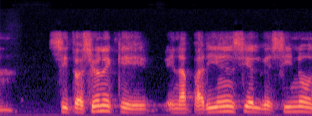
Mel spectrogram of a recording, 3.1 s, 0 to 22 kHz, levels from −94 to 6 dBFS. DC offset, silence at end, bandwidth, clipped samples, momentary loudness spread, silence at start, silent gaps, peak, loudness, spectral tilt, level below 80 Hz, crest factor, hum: under 0.1%; 0 s; 7.6 kHz; under 0.1%; 10 LU; 0 s; none; -2 dBFS; -19 LUFS; -4.5 dB/octave; -60 dBFS; 18 dB; none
